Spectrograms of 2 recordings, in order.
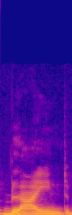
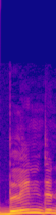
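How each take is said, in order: First: The vowel is a long 'ai' as in bite. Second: The vowel is a short 'i' as in bit. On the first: The speaker calls it right. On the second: The speaker calls it wrong. "इसको ब्लिंड नहीं पढ़ेंगे"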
